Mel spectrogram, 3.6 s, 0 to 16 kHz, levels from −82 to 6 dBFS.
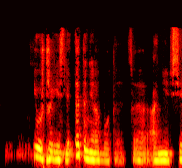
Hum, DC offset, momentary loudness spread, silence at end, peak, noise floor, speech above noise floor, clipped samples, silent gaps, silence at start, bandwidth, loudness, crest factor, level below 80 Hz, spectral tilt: none; under 0.1%; 13 LU; 0 s; -8 dBFS; -51 dBFS; 31 dB; under 0.1%; none; 0.7 s; 9.6 kHz; -21 LUFS; 14 dB; -50 dBFS; -6.5 dB/octave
